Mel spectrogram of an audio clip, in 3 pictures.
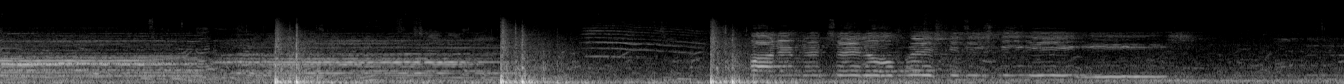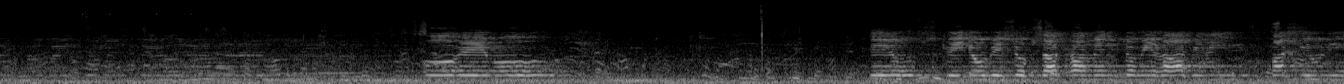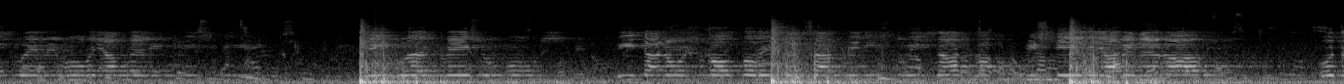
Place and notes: Fronleichnamsprozession der Rheinschiffe, Mülheimer Brücke, Köln, 22.Mai.2008, 11:30
Die Schiffe treiben stop & go stromabwärts, mit dem Heck voran, Bug gegen die Strömung. Gebete, Gesänge, Geschütze...
22 May, 11:30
